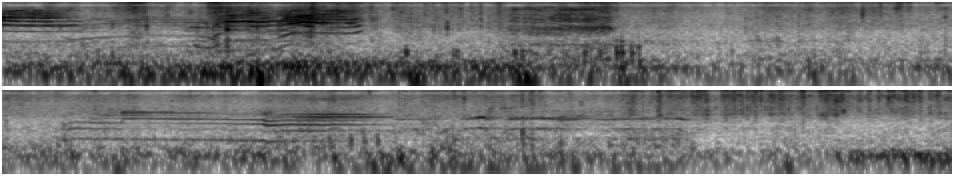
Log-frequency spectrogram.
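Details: Cat eating after work in an animal husbandry setting: a couple of wavering, rising-and-falling meows early on, then longer flat mews midway, over constant low rumbling background noise.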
